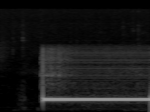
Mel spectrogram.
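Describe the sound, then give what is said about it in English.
Telephone ringback tone on an outgoing call with caller ID blocked: after a brief pause, one steady, loud, unbroken electronic tone begins and holds to the end. “Right, it's ringing.”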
